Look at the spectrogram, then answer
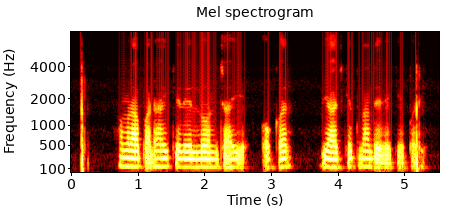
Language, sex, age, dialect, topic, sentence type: Magahi, male, 46-50, Western, banking, question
